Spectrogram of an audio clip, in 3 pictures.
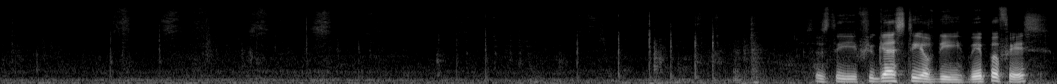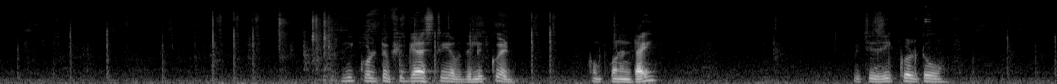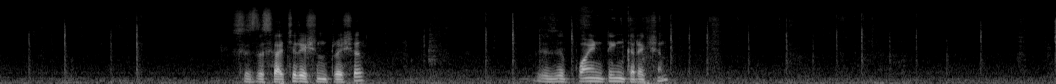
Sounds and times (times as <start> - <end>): Speech: 8.1 - 10.5, 14.0 - 15.8, 16.5 - 17.2, 19.1 - 20.1, 23.5 - 24.8, 26.5 - 27.9.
